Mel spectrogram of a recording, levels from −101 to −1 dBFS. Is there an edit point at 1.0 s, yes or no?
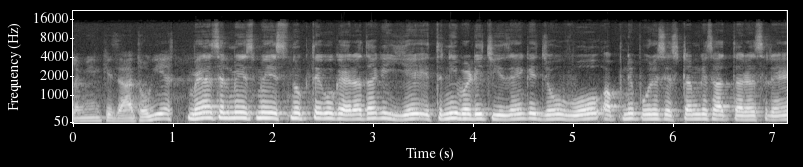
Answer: yes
